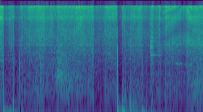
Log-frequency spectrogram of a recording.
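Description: Onions and ginger garlic paste sizzle steadily in a pan for an Assamese fish and radish curry, with a few sharp stirring scrapes and clatters breaking through the hiss.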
